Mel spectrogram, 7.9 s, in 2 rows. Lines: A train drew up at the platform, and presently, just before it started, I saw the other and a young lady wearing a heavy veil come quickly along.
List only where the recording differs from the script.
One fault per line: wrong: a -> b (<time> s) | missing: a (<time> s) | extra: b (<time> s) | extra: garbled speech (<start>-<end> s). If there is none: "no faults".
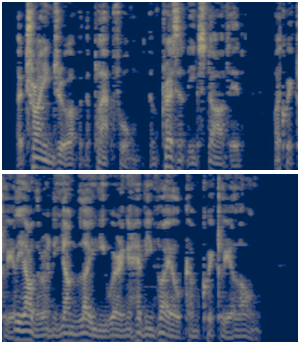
missing: just before (2.6 s)
wrong: saw -> quickly (3.7 s)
